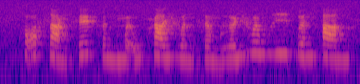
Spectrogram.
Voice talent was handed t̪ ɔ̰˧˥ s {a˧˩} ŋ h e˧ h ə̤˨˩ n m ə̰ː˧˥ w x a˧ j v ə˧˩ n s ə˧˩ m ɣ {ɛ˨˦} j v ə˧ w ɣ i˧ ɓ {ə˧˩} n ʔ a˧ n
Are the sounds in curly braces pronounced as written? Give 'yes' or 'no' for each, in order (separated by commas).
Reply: yes, no, no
